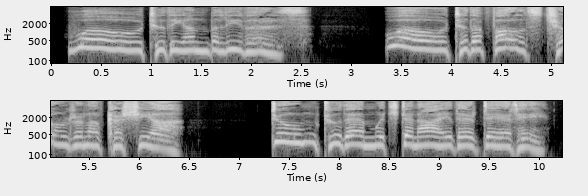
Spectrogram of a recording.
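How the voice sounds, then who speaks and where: Putting on a high-pitched character voice, a man speaks very slowly with lively intonation and very even loudness. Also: quiet background. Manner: echoing, prophetic doom.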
